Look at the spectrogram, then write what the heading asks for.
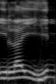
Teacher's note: Ilai fathah bertemu ya sukun kita lunakkan huruf lin.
